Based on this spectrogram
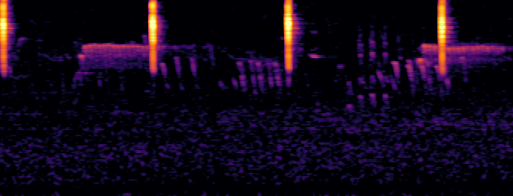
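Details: Savannah sparrow giving chip notes: four very short, sharp high chips roughly one second apart, over faint background hiss.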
